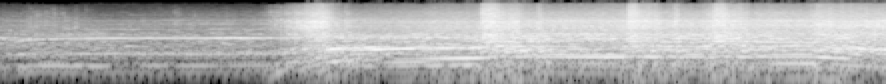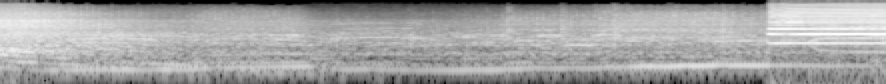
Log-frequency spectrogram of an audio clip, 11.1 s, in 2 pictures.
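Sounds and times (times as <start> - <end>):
car engine revving hard: 1.6 - 7.5.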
